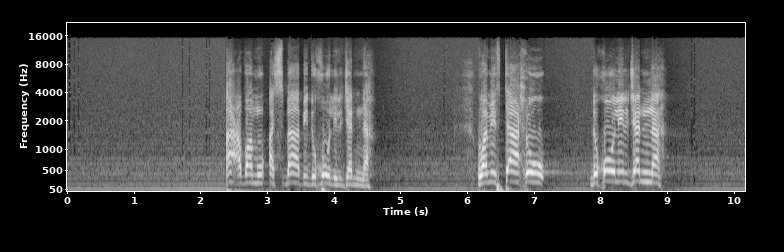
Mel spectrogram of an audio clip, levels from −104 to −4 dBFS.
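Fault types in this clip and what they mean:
No technical faults can be heard anywhere in the clip. Nothing in the audio calls for an entry of any kind here.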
